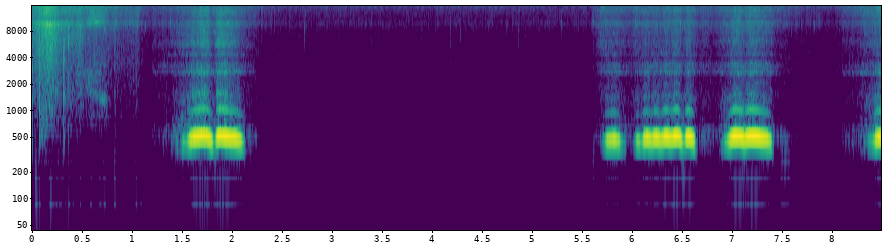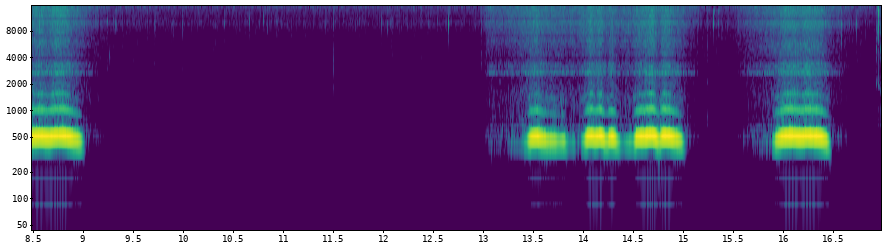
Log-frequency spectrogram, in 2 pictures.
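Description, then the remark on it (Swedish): A Ural owl hoots very far away, giving a series of soft, rounded hoots in irregular groups of one to three, with quiet pauses between them and no other sounds. “Ska man ju tänka det att, att den här som vi hör nu som är, som är jättelångt bort, så, som vi knappt hör, men de har ju betydligt bättre hörsel än vad vi har.”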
